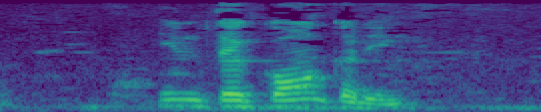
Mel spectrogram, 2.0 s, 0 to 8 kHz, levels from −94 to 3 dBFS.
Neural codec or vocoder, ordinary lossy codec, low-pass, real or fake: none; MP3, 32 kbps; 7.2 kHz; real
